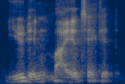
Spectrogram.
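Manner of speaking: deep voice from heaven, carefully pronounced. Retelling a joke, the speaker voices the Lord answering a praying woman: deep booming voice. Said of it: "replied with a deep, booming voice from heaven".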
